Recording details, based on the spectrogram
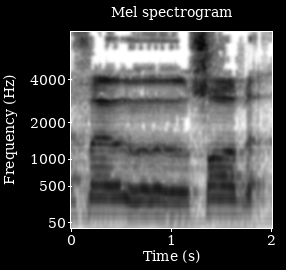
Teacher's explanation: Fa idza faraghta fansab ba mendetak qalqalah sughra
